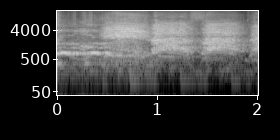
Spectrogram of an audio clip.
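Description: Several voices shouting together in rhythm, four loud shouts about half a second apart, as a pop song's backing music drops back.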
